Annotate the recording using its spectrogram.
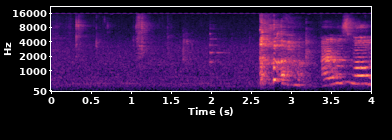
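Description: Faint clicks of chopsticks against ceramic bowls as noodles are eaten, then about two and a half seconds in a sudden loud cough from a woman, who then starts to speak.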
